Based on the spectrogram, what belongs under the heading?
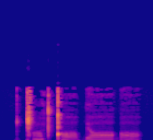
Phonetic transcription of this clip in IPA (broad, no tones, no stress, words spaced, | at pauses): ǁɑ̃tˤǃɒːb ɾʲɒːɠɒː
